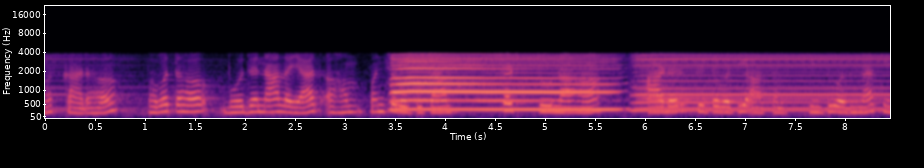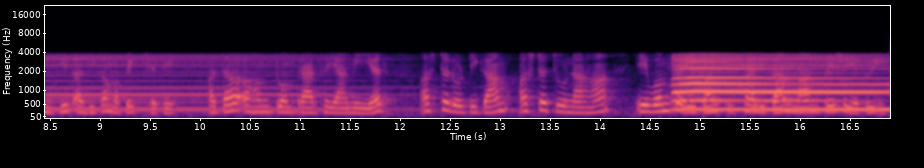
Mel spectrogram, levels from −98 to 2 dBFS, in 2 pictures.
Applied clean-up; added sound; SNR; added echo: none; Harmonica; -4 dB; none.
